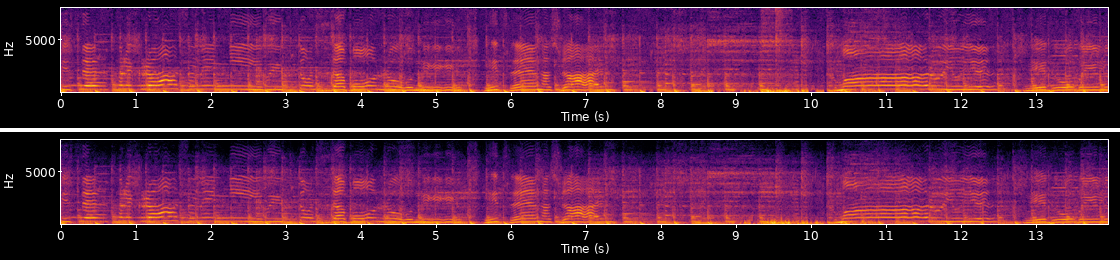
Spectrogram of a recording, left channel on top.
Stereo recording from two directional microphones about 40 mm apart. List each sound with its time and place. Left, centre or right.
0.0 s music: left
